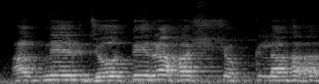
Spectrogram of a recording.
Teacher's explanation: पहले चरण में विसर्ग जो आ रहा है ह के बाद, उसके बाद का अक्षर है श, और विसर्ग के बाद जब श आएगा तो श या स आता है, तो विसर्ग का उच्चारण आधा श या स होता है। चूंकि यहाँ पे श आया है तो यहाँ पे विसर्ग का उच्चारण होगा आधा श। · यह विसर्ग जो हम देख रहे हैं चरण की समाप्ति पे है, इसका उच्चारण केवल और केवल ह ही होगा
